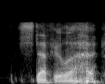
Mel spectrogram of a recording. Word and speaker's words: Stefula: And at the 1992 MUFON convention, Stefula, I doubt I'm pronouncing his name right, but Stefula. – Like a scapula. – Yeah, S-T-E-F-U-L-A, Stefula, sure, attended the convention and noted that some of the statements directly contradicted what Linda had earlier told Stefula and Butler.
